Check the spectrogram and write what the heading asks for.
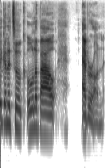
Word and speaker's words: Eberron: I've always said it's Eberron, rising from the last war. – Yeah, see, I'm wrong. I always say... Eberron is right. I used to say Erebon.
